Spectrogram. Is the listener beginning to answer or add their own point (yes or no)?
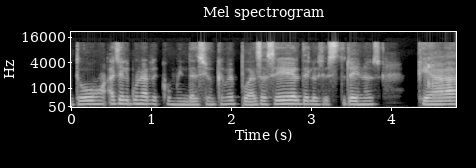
yes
